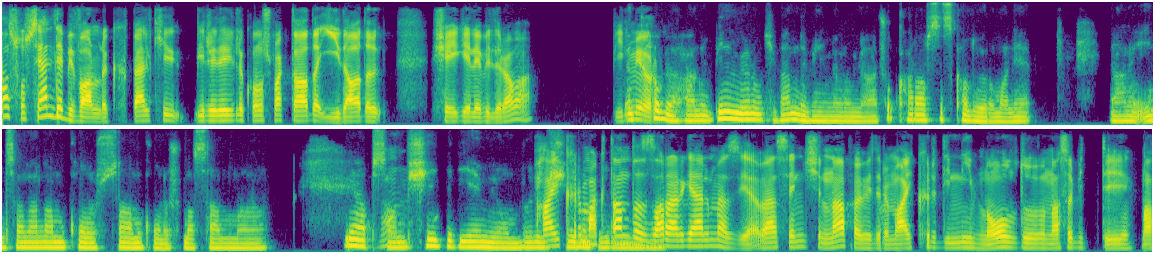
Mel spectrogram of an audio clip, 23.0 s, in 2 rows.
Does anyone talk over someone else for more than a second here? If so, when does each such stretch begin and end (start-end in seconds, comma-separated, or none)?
16.8-18.2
